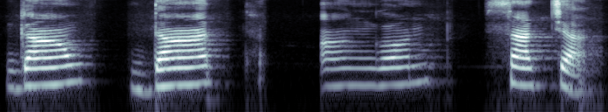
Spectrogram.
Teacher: जिस धवनी के उच्चारण में हवा नाक और मुंह दोनों से निकलती हैं उसे अनुनासिक कहते हैं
